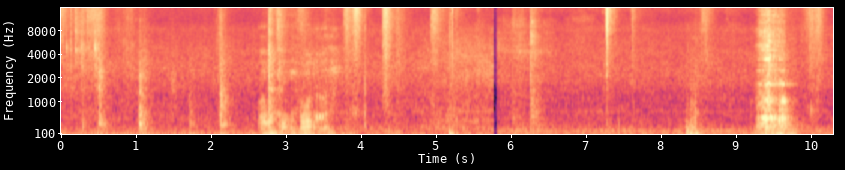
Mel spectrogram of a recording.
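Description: Kitchen handling sounds: scattered knocks, clicks and rubbing as things are picked up and set down, with a louder clatter about three seconds in and again near the end. A steady low hum runs underneath.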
